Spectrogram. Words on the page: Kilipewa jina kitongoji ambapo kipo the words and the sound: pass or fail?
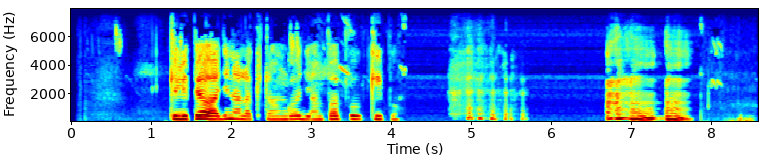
fail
